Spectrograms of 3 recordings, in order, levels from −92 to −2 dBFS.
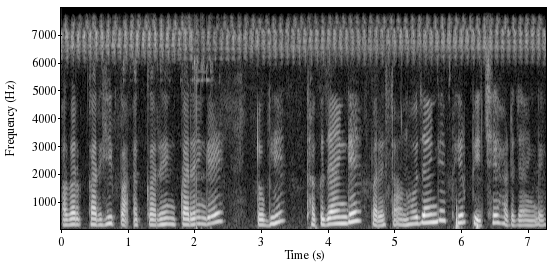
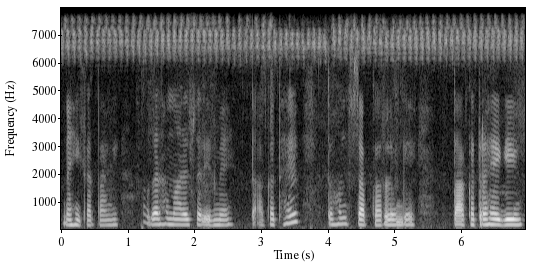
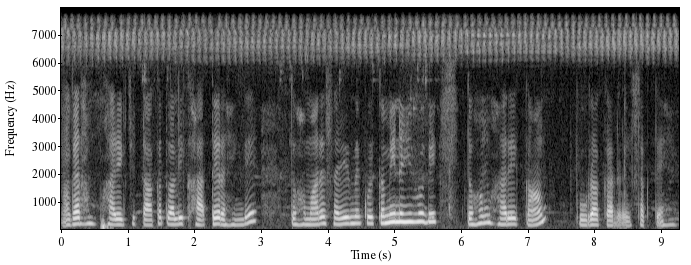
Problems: none marked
